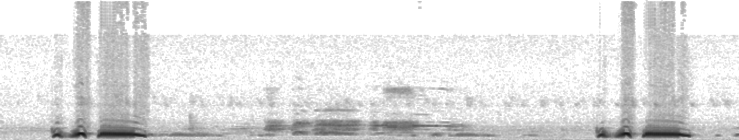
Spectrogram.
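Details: Training call of Spotted doves, male and female, for stimulating wild-caught birds: a three-part coo phrase, two brief notes and one long rolled coo, heard twice about five seconds apart, with soft faint chatter between.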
